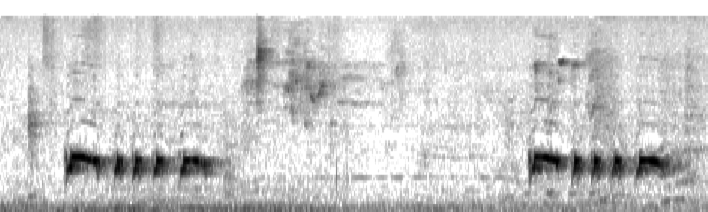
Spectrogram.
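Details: A male zebra dove sings two phrases of five quick, soft, bubbling coos each, about three seconds apart, over a faint low hum.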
